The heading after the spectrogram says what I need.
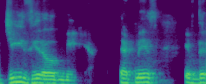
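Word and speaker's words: GZERO: And he's the president of Eurasia Group and also an organization which I have just learned from him to pronounce correctly, G0 Media.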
